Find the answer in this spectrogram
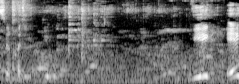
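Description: Background bustle of an open-air market with a few light clinks, as a woman's voice trails off and then starts again at the very end.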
